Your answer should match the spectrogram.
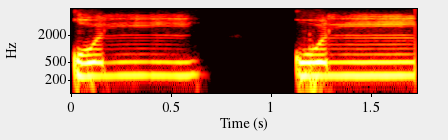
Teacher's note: huruf qaf keluar dari pangkal lidah. Nah, ini sifatnya adalah isti'la. Kita tafkhimkan, kita tebalkan, kemudian sembari kita monyongkan kedua bibir karena dia harokatnya dhammah. · U, ya, kemudian setelahnya adalah lam sukun, ya. Jadi kembalikan sedikit mulut kita setelah dhammah agar menjaga ketipisan huruf lam.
